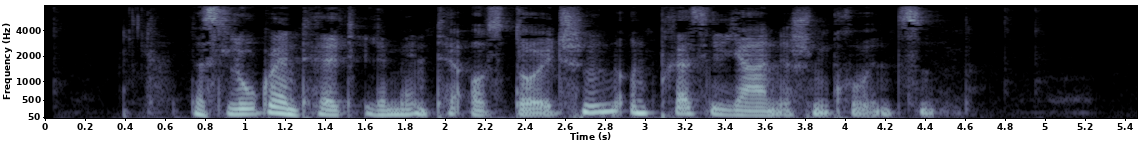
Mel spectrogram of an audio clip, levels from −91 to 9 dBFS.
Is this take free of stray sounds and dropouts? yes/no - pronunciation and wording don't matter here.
yes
